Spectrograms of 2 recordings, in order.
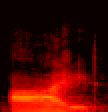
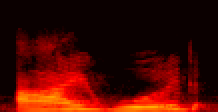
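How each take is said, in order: First: It is said as one contracted syllable. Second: It is said as two full words. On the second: "The word would becomes I'd"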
